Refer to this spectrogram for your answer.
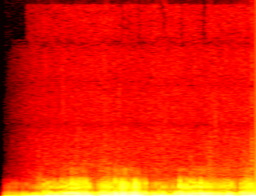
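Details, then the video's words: Domestic cat purring in the morning while wanting to snuggle; a loud, deep, continuous rumbling purr with rapid regular pulses, swelling slightly in strength, with a soft voice nearby. "My Cat Purring!"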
